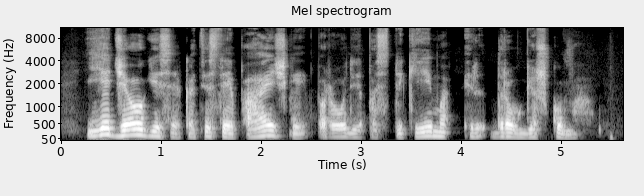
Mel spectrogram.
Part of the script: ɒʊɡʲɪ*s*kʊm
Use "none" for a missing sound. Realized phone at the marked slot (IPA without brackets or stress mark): ʃ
